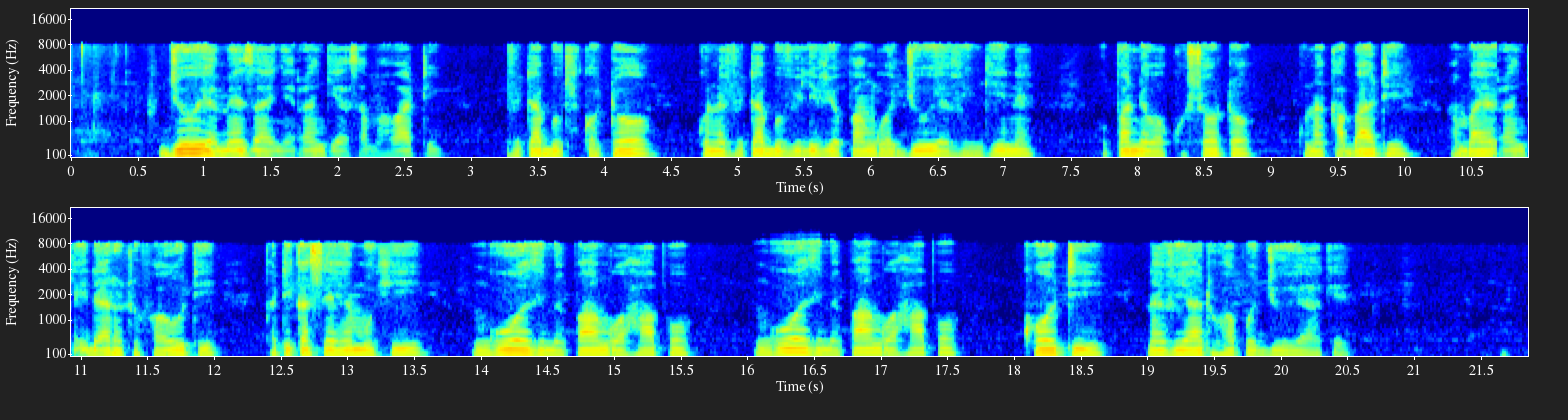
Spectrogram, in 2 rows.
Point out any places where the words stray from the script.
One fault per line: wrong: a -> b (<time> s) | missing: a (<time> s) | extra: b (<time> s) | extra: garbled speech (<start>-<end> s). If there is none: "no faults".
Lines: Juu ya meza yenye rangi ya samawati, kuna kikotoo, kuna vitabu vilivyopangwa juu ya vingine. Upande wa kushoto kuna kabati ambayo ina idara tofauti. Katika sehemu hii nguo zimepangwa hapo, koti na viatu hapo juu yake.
wrong: kuna -> vitabu (3.2 s)
wrong: ina -> rangi (10.7 s)
extra: nguo zimepangwa hapo (16.1 s)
